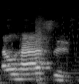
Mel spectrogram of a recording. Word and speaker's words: Elhassen: say it albe how do you say abby el hassan oh there we go i appreciate you correcting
